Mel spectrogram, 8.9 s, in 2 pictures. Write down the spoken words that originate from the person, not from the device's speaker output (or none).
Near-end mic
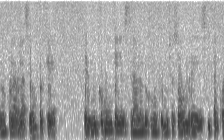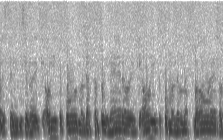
none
